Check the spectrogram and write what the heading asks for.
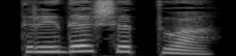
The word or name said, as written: ತ್ರಿದಶತ್ವ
